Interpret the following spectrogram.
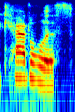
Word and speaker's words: catalyst: and we actually see catalyst so and when I say it fast Jefferson I actually don't say the ti say it more like a d catalyst catalyst catalyst katha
